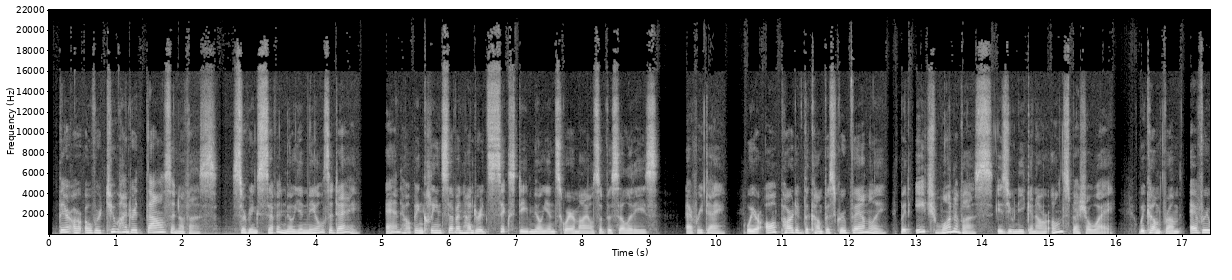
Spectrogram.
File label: narrative; compass group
